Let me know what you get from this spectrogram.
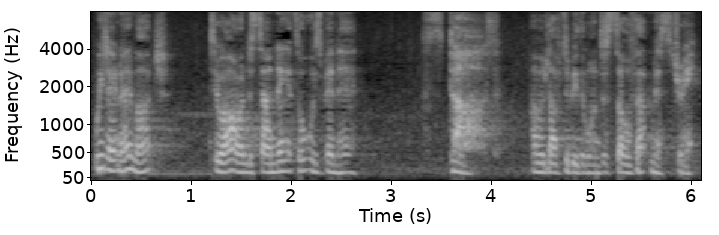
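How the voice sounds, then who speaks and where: Woman playing low-voiced young alien curator, reverberant. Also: brisk, lightly acted. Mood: wistful, hopeful. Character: young alien female museum curator, earnest, scholarly, wistful. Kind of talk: video game dialogue. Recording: long hall reverb.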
